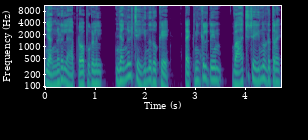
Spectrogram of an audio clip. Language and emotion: Malayalam, fearful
